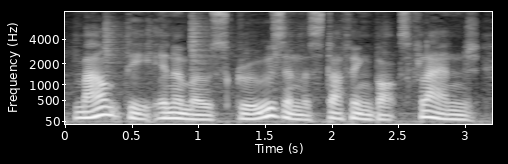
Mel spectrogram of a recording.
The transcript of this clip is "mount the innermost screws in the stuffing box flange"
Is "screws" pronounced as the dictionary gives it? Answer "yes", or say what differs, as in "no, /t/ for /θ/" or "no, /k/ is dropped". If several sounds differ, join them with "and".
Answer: yes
